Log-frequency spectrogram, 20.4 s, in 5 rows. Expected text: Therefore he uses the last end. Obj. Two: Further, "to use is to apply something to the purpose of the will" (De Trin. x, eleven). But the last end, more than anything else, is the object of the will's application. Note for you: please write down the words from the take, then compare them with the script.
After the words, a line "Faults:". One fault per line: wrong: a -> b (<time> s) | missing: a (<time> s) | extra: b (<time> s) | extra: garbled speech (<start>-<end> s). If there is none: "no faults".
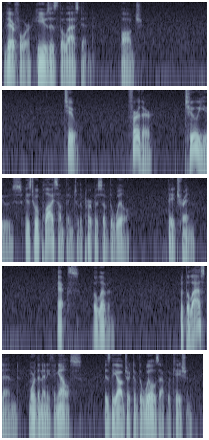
Therefore he uses the last end. Obj. Two: Further, "to use is to apply something to the purpose of the will" (De Trin. x, eleven). But the last end, more than anything else, is the object of the will's application.
Faults:
no faults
